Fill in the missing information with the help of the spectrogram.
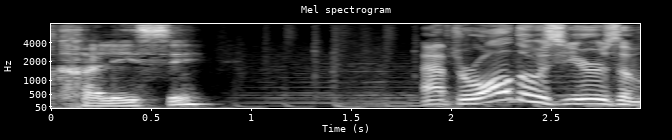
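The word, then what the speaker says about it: Khaleesi: So, I should have just respled it on my own and just said that the word is pronounced khalesi.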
